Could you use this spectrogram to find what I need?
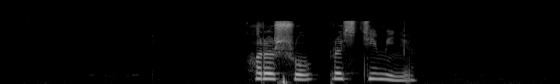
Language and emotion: Russian, sad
